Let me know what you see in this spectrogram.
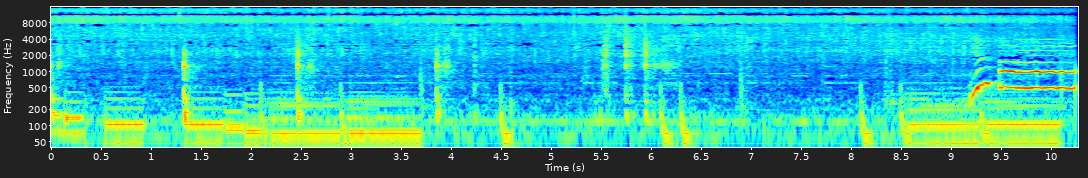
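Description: Chicken breasts sizzling in butter in a nonstick skillet, with a metal spoon clicking and scraping against the pan as the juices are spooned over them to baste. Near the end a short pitched tone rises and then holds; it is the loudest sound.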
